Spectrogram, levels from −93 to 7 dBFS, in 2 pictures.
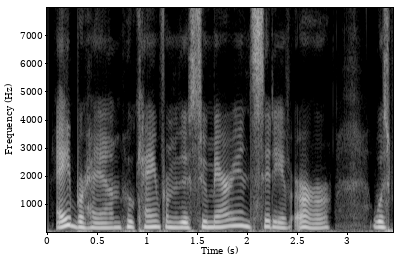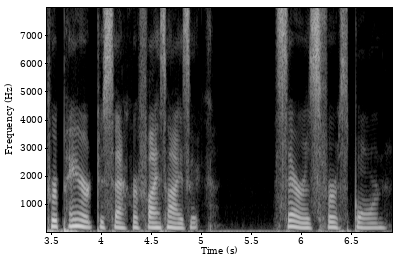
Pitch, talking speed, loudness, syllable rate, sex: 185 Hz, 150 wpm, -19 LUFS, 5.1 syllables/s, female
